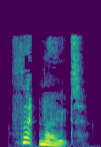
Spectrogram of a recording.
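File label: "footnote", British English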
